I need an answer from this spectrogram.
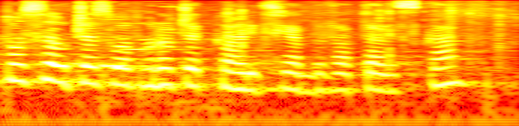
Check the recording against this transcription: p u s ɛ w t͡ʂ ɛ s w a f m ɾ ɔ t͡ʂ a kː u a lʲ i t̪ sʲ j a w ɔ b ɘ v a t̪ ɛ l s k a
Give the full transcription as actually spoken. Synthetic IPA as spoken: p ɔ s ɛ w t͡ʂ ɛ s w a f m ɾ ɔ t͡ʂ ɛ kː ɔ a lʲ i t̪ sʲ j a ɔ b ɘ v a t̪ ɛ l s k a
